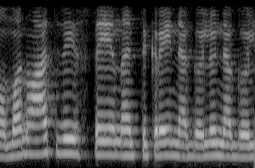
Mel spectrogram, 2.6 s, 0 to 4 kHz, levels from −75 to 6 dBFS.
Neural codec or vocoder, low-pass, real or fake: none; 3.6 kHz; real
